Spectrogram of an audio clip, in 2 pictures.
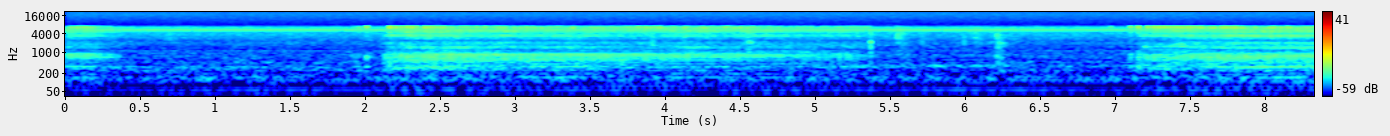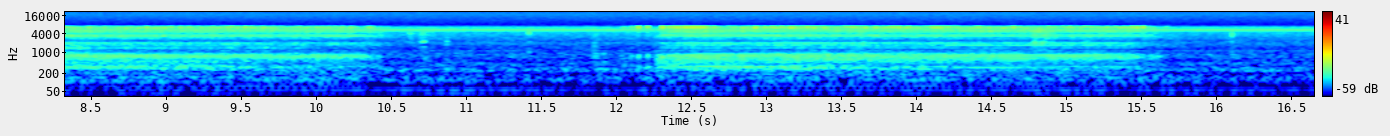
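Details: Mother snoring oddly: three long, rough, buzzing snores about five seconds apart with quieter gaps, about 12 breaths a minute.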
